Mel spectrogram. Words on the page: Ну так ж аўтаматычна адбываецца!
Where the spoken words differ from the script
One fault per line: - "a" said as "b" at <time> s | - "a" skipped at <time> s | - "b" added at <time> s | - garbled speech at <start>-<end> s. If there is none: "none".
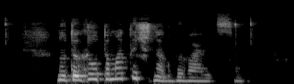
none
